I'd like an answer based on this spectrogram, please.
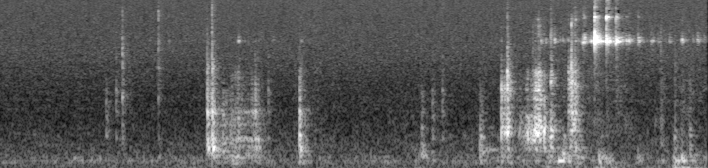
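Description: Clicking and clattering of a SureFlap cat flap as a cat works it: a few sharp clicks early on, then a busier run of clicks and knocks from about five seconds in.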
